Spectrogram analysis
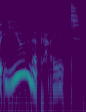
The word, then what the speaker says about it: unakite: watch vulva I had to watch uh many a YouTube video to make sure I was saying it right. Uh but it is uniite and it gets its name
